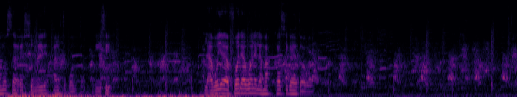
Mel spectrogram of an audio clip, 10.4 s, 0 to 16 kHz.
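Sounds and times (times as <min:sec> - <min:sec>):
speech: 0:00.0 - 0:02.5, 0:04.1 - 0:06.5
dogs barking outdoors: 0:00.0 - 0:10.3.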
